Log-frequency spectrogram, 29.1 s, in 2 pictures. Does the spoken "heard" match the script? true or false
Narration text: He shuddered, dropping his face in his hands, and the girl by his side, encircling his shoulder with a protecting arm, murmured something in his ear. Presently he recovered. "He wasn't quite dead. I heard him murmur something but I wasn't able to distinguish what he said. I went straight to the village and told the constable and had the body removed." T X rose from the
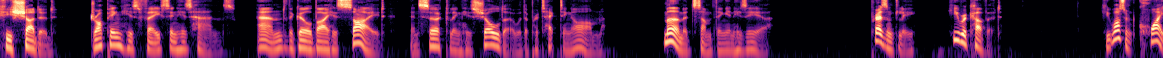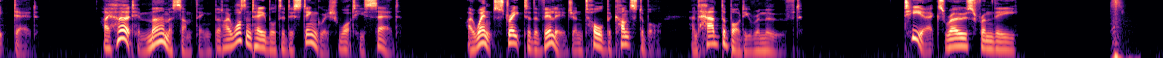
true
